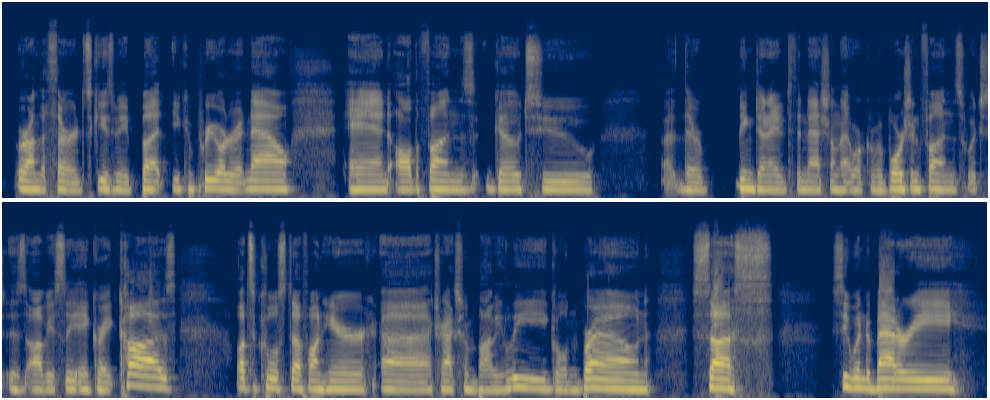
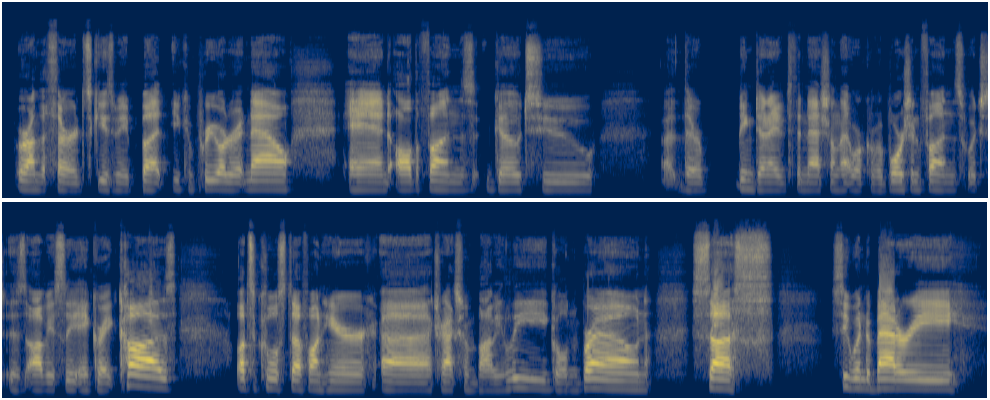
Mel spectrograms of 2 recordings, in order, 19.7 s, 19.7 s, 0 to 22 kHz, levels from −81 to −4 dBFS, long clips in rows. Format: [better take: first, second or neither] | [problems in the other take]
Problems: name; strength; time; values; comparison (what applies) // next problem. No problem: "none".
first | thin; very; fading below 550 Hz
